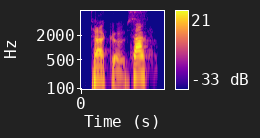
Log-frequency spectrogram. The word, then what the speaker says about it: TACoS: something i love how you say it though tacos yeah that's the right way to pronounce it vince you're right it is uh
